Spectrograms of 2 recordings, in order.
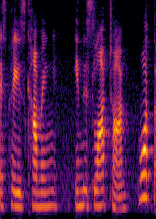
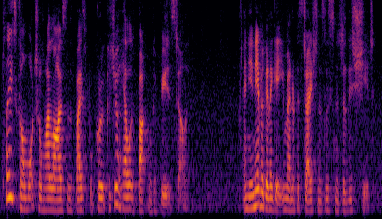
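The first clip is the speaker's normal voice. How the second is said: ordinary delivery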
